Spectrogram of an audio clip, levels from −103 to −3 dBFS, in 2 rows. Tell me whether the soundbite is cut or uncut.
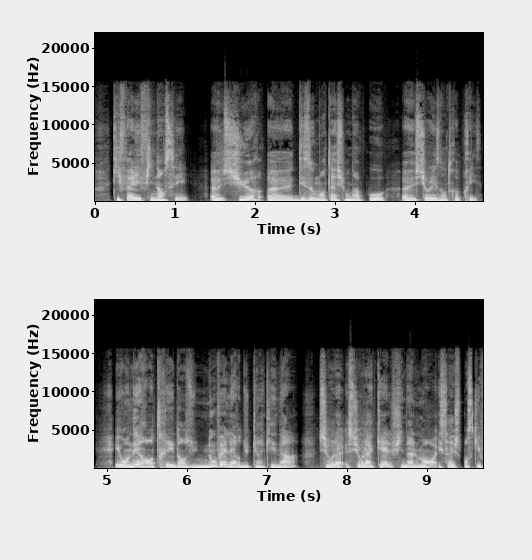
uncut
